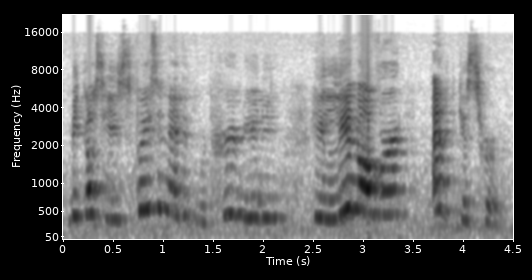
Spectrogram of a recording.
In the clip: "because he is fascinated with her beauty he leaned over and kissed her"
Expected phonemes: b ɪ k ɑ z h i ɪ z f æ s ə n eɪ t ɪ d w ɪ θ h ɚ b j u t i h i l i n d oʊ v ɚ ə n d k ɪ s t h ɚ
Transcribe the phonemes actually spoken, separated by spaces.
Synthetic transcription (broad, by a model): b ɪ k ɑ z h i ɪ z f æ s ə n eɪ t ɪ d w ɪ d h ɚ b j u t i h i l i n oʊ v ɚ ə n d k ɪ s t h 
